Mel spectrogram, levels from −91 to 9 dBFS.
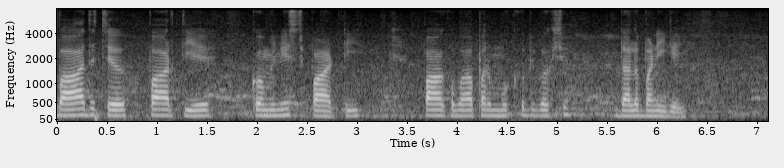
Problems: constant background noise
